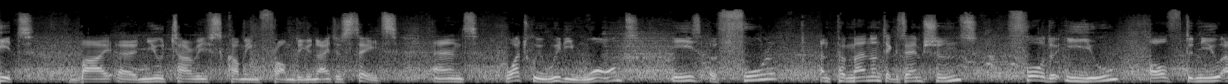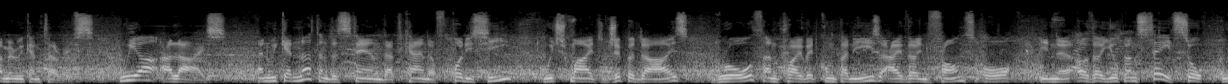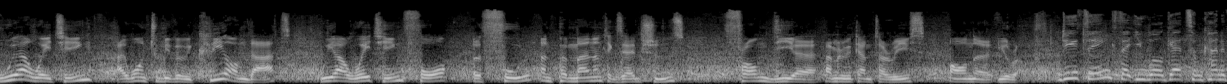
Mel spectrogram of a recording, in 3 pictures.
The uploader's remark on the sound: All interviews were broadcast on site at the IMF & World Bank Group Meetings in Washington, D.C.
